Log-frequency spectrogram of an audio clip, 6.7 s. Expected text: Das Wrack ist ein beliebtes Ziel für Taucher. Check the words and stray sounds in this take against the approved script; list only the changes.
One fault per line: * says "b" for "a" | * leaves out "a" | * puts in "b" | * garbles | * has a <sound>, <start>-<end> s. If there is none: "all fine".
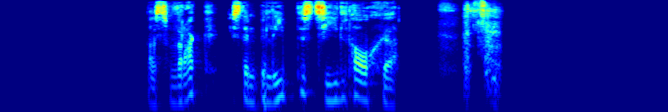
* leaves out "für"
* has a sneeze, 4.4-5.1 s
